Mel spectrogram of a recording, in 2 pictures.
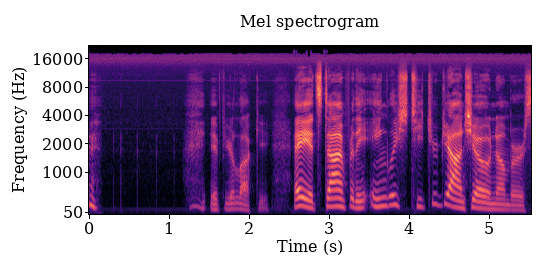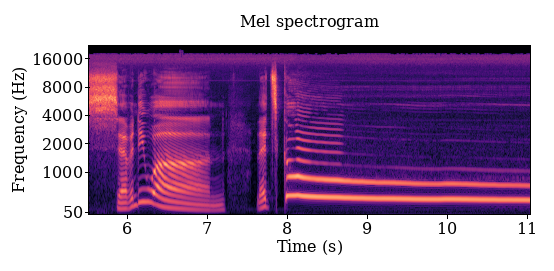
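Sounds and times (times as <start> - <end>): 
speech: 0.0 - 0.2, 1.2 - 9.2
dog howling: 8.5 - 11.0.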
